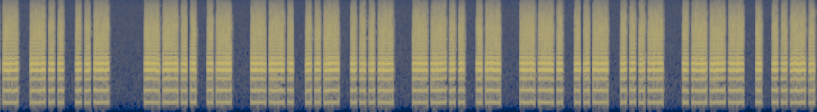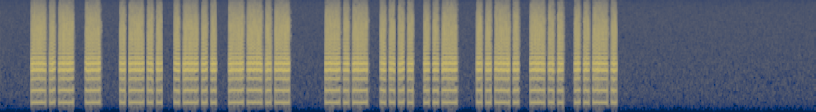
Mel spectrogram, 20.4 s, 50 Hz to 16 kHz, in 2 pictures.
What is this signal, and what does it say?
Morse code (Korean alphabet), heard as a buzzer, hand-sent with a paddle, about 21 wpm. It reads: … 토실토실한 어깨 위는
